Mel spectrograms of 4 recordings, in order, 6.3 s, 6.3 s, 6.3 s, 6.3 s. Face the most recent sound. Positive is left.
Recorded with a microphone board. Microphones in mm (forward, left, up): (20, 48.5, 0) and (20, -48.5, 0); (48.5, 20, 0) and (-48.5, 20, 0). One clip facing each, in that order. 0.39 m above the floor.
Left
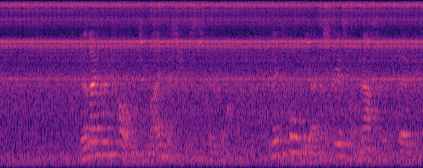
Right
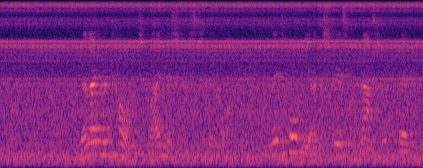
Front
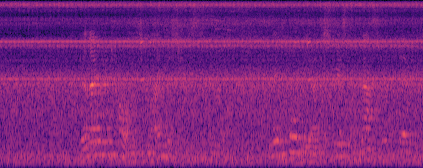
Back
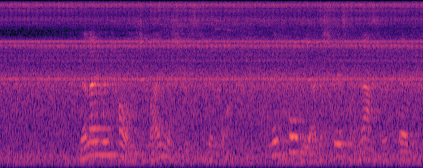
turn(degrees=-140)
